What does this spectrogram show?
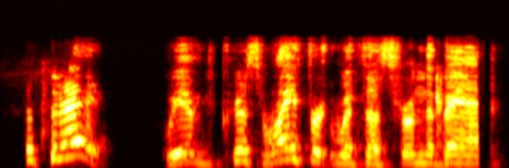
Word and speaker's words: Reifert: It's Reifert. Most people say Reifert, but it is Reifert.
